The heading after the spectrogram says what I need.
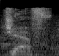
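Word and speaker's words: Jaff: interesting story regarding Decker whose first name is pronounced Jeff it's actually named after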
